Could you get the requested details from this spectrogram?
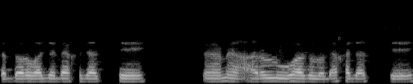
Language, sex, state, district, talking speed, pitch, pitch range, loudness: Bengali, male, West Bengal, Jhargram, 160 wpm, 140 Hz, 135-140 Hz, -25 LUFS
